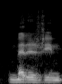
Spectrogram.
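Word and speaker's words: Medellín: that you used to be, but you're in Medellin, Colombia, which I pronounced correctly.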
